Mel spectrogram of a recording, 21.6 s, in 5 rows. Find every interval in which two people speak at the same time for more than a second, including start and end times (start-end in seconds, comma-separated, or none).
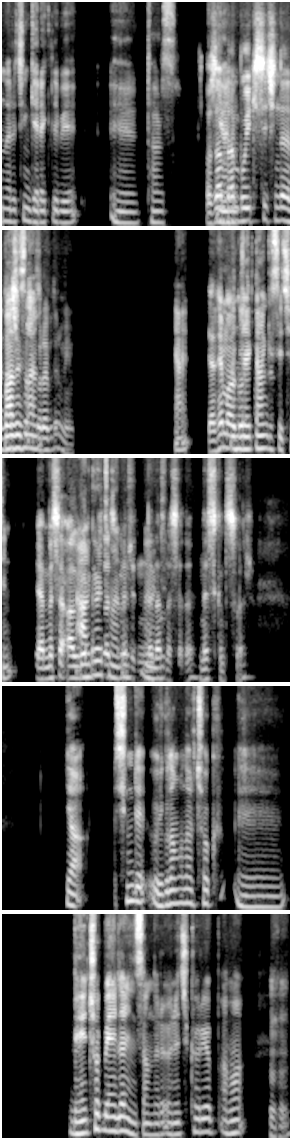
9.7-11.1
